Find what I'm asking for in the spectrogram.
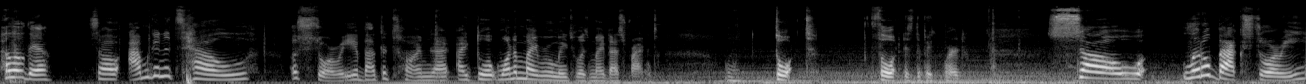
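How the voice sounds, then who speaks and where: Over noticeable background noise, a woman with a strong New York accent talks at a fairly slow pace. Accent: thick New York. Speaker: listener sharing a story. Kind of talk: personal story in audio message. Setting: recorded audio message.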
